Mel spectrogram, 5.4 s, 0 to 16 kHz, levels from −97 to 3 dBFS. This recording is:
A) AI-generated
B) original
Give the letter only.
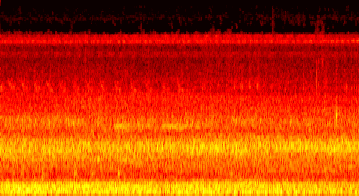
A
